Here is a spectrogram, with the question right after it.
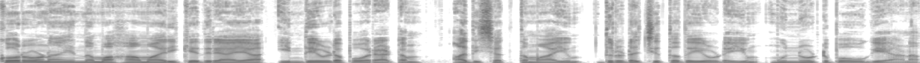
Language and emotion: Malayalam, neutral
